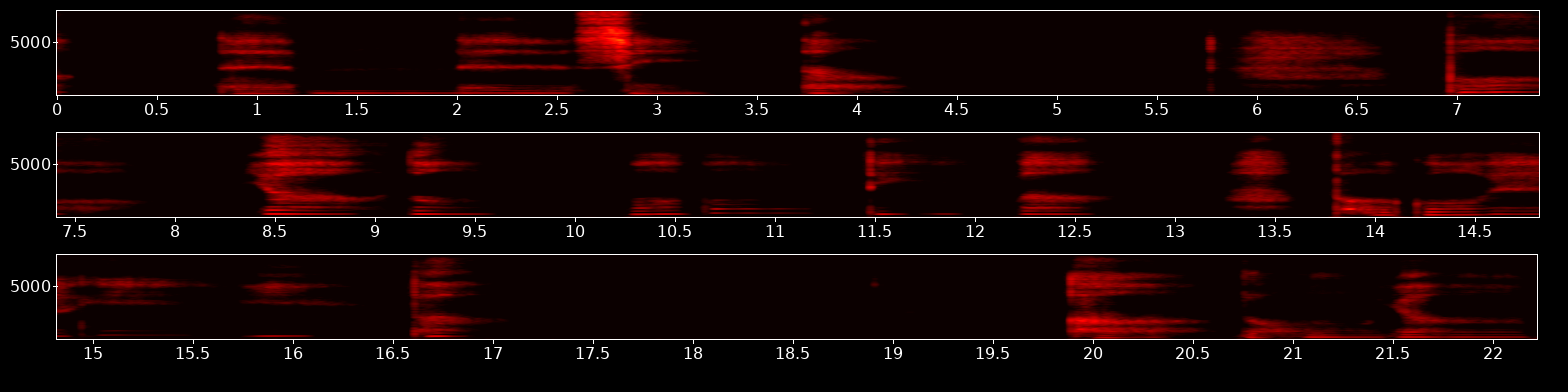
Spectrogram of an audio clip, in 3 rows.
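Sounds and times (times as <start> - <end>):
person singing a lullaby ASMR: 0.8 - 3.2, 7.0 - 7.8, 8.4 - 9.6, 10.3 - 12.7, 13.3 - 17.0, 19.9 - 22.2.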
